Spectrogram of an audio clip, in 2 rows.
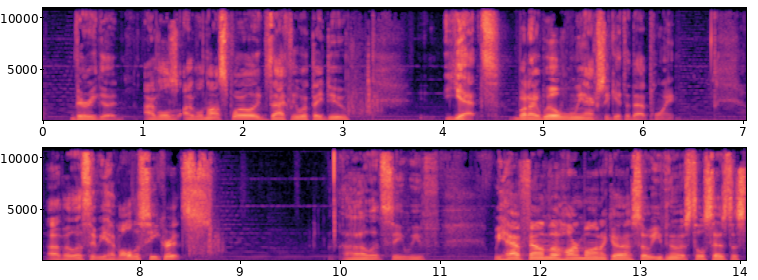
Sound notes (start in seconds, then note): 2.4 journal closes; 8.4 journal opens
